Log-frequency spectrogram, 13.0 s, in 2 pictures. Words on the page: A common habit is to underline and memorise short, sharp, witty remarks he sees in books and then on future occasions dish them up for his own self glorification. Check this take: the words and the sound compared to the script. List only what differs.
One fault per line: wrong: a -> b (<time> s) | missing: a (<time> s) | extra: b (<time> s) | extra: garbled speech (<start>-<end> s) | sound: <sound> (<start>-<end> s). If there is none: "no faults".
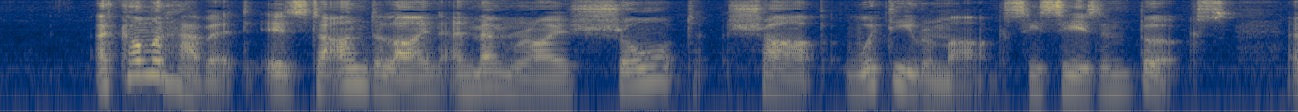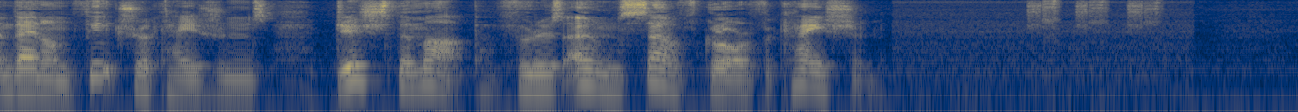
sound: laugh (11.6-12.3 s)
